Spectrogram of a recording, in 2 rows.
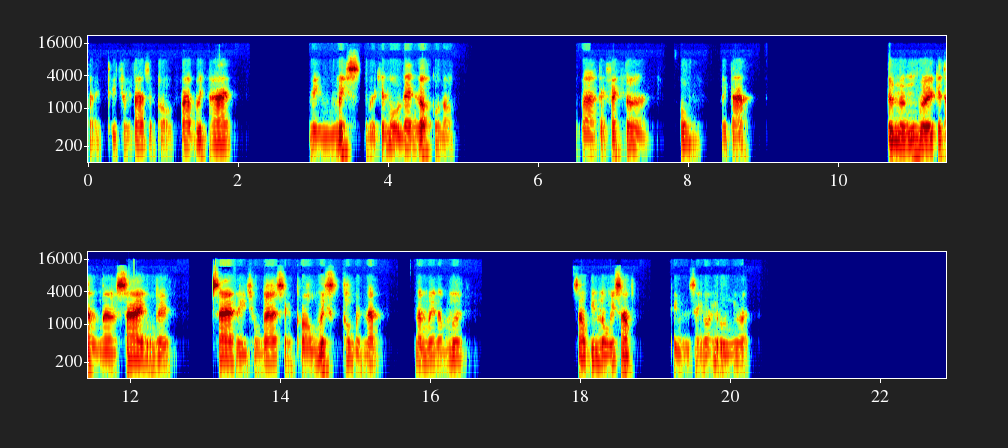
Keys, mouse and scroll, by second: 1.5 middle click, 2.5-3.6 drag, 19.1 click, 20.6 click, 21.9 middle click.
